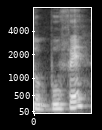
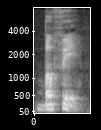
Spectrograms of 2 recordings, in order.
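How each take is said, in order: First: बुफे as boo-FAY, rounded oo; French pronunciation. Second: बफे as buh-FAY, short uh first; American pronunciation. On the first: Teacher shows the version used in Pakistan, French pronunciation. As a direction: round the first vowel of बुफे. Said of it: "जो हम कहते हैं French version". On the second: Teacher shows learners the American buffet, American pronunciation. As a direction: open the first vowel of बफे to uh. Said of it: "American pronunciation में ये है". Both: Shown as a demonstration.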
